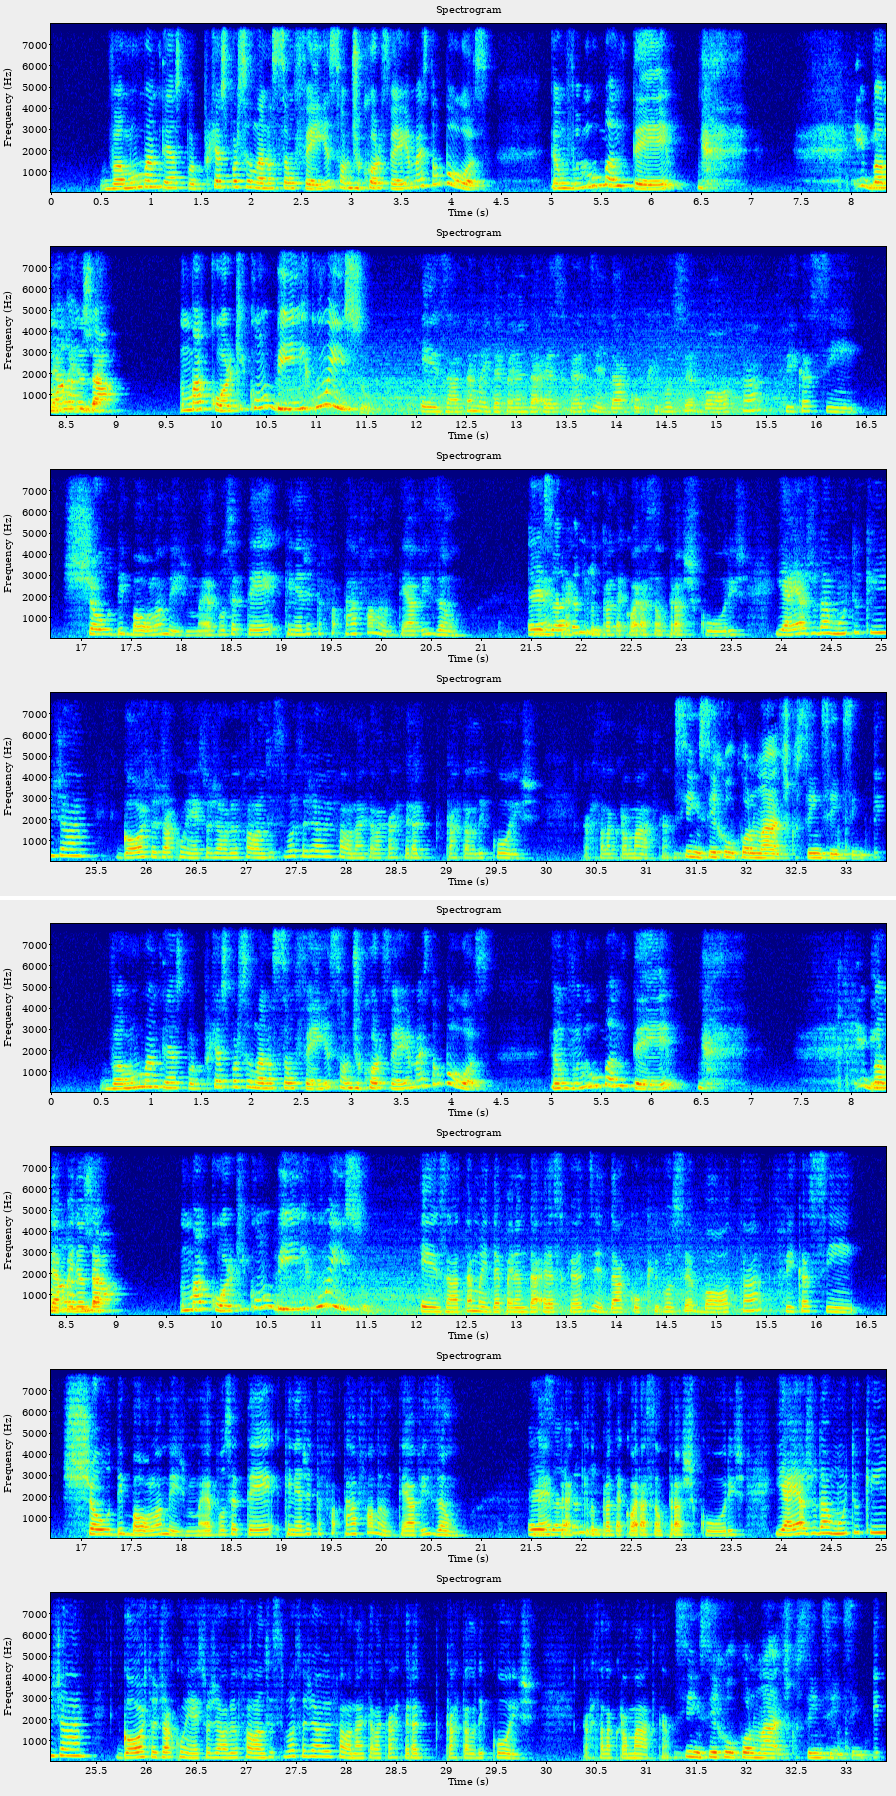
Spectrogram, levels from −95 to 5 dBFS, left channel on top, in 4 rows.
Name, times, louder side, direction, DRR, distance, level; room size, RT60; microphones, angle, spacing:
voice 1, 0.5-4.3 5.0-6.9 7.6-9.0 9.6-11.6 21.5-22.3 31.3-33.2, left 1 dB, 65° left, 1.2 m, -25 dB
voice 2, 5.0-5.4 7.9-8.9 12.0-16.4 16.8-19.3 19.6-20.8 21.5-25.4 25.7-29.9 30.4-31.3, right 5 dB, 55° right, 0.4 m, -28 dB
Waves surf, 10.6-15.8, equal, ahead, 2.7 m, -41 dB
9.8 x 3.5 x 2.9 m
head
